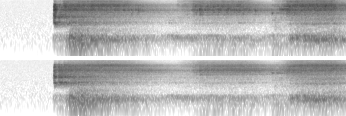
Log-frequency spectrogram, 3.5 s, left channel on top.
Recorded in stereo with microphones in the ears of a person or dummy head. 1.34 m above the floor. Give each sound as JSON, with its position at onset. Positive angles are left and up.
{"t": 0.5, "sound": "a running tap", "side_deg": 35, "distance_m": 3.0}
